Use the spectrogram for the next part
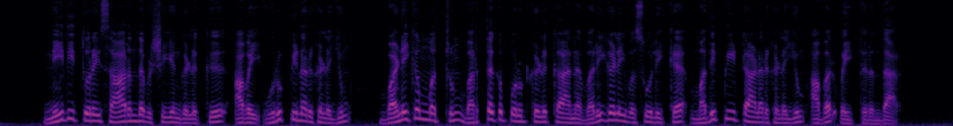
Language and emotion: Tamil, neutral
